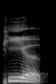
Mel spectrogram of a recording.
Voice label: "Bieup", Korean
